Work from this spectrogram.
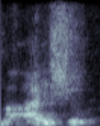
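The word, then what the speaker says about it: מעשר: It means 10th in Hebrew and it's pronounced ma'aishu.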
